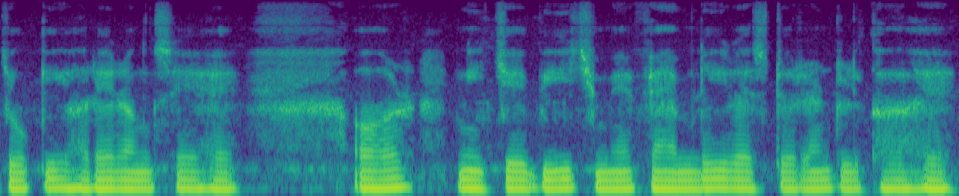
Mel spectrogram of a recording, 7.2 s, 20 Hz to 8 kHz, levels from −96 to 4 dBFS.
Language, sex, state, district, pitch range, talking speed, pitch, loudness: Hindi, male, Uttar Pradesh, Lalitpur, 95-100 Hz, 115 wpm, 95 Hz, -15 LUFS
